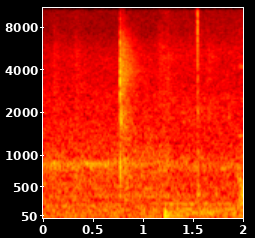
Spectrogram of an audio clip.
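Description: A few short, sharp clicks and a low thump over a faint steady background: the loudest click comes about three quarters of a second in, a thump just after a second, and a lighter tick shortly after.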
